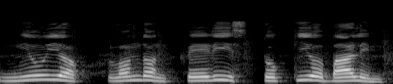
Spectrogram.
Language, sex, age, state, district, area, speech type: Assamese, male, 18-30, Assam, Lakhimpur, rural, spontaneous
